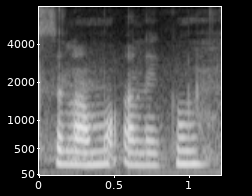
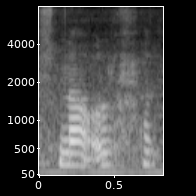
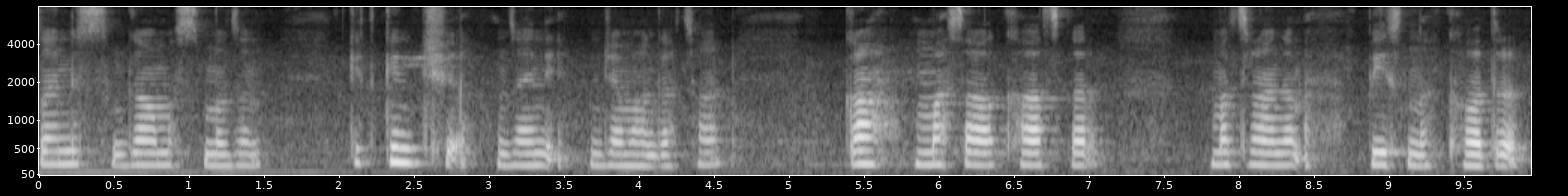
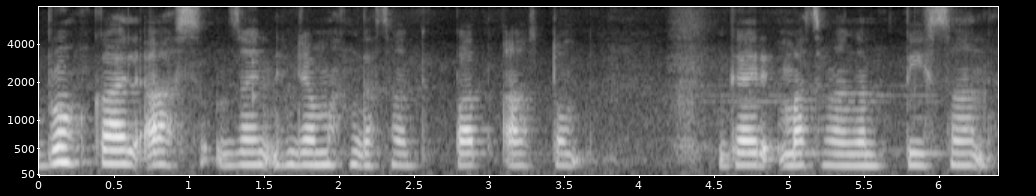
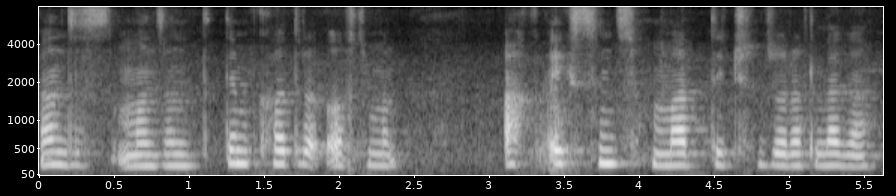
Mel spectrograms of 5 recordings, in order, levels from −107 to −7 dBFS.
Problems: constant background noise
